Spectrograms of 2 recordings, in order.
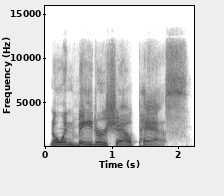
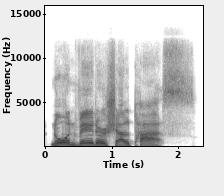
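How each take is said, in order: First: It is spoken in an American accent. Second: It is spoken in an Irish accent. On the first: "That's a mimic of the American accent"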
